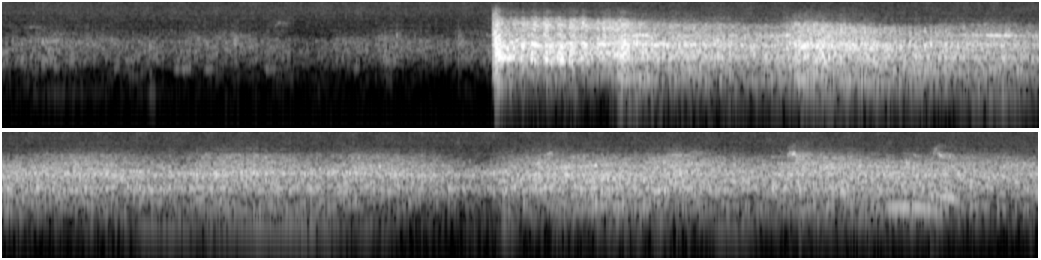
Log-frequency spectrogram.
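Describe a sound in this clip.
A toddler babbles close by.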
